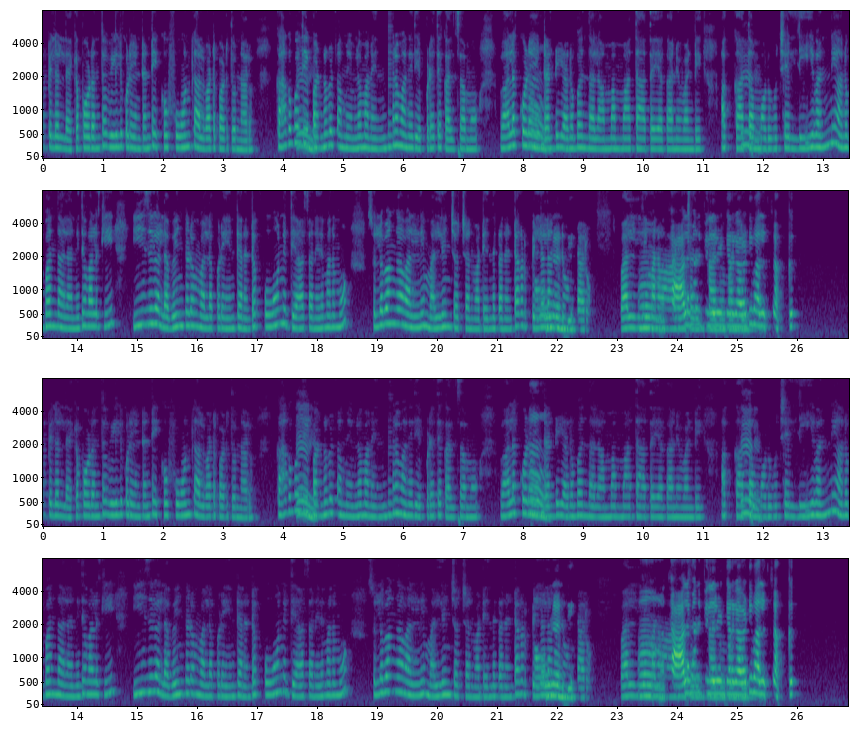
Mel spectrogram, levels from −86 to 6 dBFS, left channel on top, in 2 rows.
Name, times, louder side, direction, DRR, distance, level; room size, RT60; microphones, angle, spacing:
voice 1, 0.0-22.6 23.1-25.2, left 2 dB, 80° left, 0.9 m, -32 dB
voice 2, 4.2-4.6 8.1-8.4 11.6-12.0 21.6-22.3 23.4-25.9, right 3 dB, 25° right, 0.4 m, -27 dB
6.2 x 5.9 x 4.1 m
head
